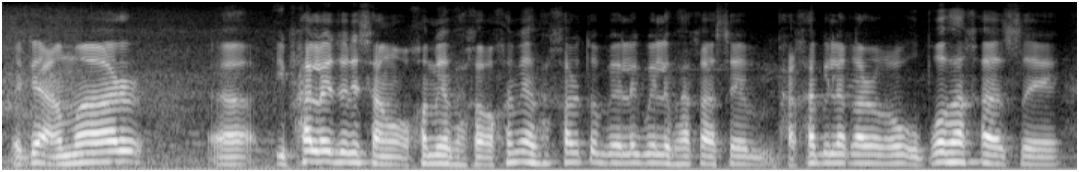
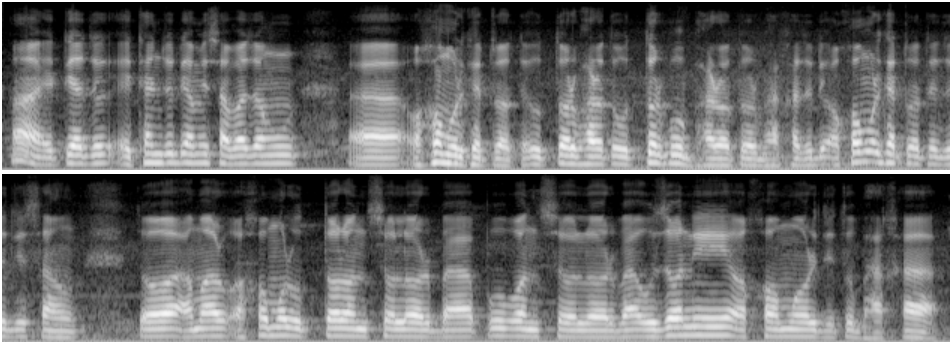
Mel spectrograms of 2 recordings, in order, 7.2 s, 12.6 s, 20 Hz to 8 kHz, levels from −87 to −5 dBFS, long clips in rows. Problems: none marked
